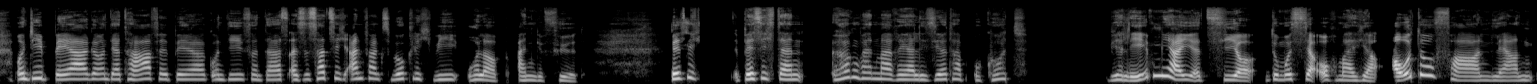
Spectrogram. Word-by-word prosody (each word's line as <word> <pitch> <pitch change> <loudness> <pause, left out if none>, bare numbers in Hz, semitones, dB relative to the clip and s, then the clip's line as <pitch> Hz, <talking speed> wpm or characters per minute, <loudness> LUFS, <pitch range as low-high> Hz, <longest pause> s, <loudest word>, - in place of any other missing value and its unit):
Und 255 +1 +2
die 280 0 +3
Berge 245 +1 +2
und 250 0 -5
der 235 -1 -2
Tafelberg 230 -1 -2
und 220 +1 -6
dies 230 +1 -6
und 220 -3 -7
das. 220 +1 -2
Also 220 +1 -1
es 230 - +3
hat 280 0 +2
sich 265 -4 -4
anfangs 260 -3 -1
wirklich 255 -1 -3
wie 225 +2 -5
Urlaub 200 -5 -1
angefühlt, 185 -4 -6 0.9
bis 260 +3 +7
ich 280 -4 -1 0.4
bis 250 +2 +7
ich 270 -3 -1
dann 225 -2 +1 0.3
irgendwann 275 +2 -2
mal 245 -1 +1
realisiert 225 +1 -1
habe: 240 -4 -6
„Oh 195 - -11
Gott, 250 +4 -9 0.8
wir 205 +3 -1
leben 190 - +3
ja 335 - +8
jetzt 195 -4 -1
hier. 200 -5 +1
Du 230 +4 -1
musst 235 +2 0
ja 230 - +4
auch 210 - -1
mal 195 -2 -2
hier 185 +1 -1 0.2
Autofahren 200 - +3
lernen.“ 185 +1 -4
230 Hz, 170 wpm, -21 LUFS, 205-250 Hz, 0.9 s, ja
